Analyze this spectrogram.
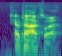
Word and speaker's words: Chautauqua: How did you pronounce it? The Chautauqua? Chautauqua, that's what it is.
